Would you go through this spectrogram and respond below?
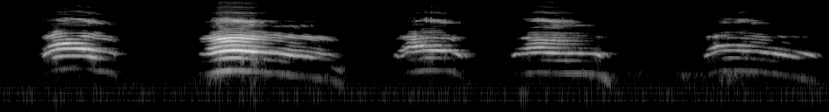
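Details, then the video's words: Crying cat giving five plaintive meows spread across about eight seconds. The second is the longest and loudest; the others are shorter, slightly falling wails, and the background is silent. "Cat is Crying Like a Baby"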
